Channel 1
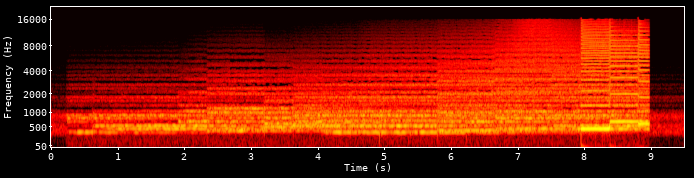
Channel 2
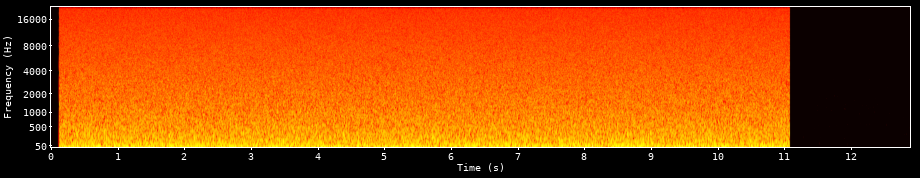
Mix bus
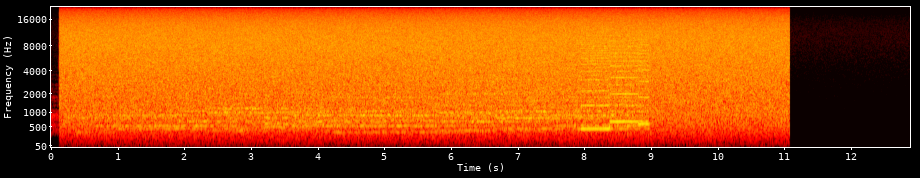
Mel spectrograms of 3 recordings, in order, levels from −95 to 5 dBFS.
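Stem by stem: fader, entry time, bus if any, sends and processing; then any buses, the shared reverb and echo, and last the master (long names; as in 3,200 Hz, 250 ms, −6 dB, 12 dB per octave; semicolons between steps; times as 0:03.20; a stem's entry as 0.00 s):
+3.0 dB, 0.00 s, no send, no processing
−4.0 dB, 0.00 s, no send, parametric band 11,000 Hz +15 dB 2.8 octaves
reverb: not used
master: high-pass filter 760 Hz 12 dB per octave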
